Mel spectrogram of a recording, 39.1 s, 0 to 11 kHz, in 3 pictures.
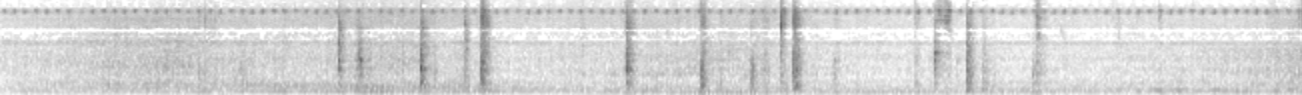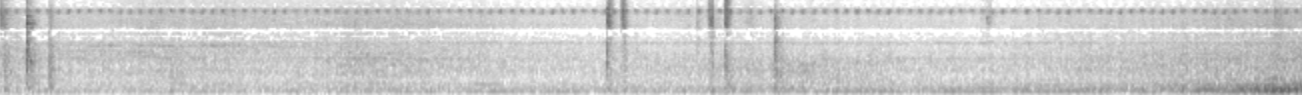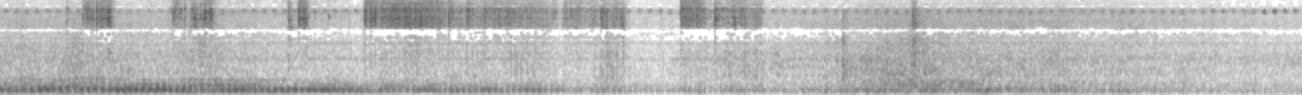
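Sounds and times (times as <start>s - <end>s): welding electrode crackles: 19.1s - 19.4s, 26.7s - 33.8s
loud low welding drone: 23.2s - 38.1s.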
